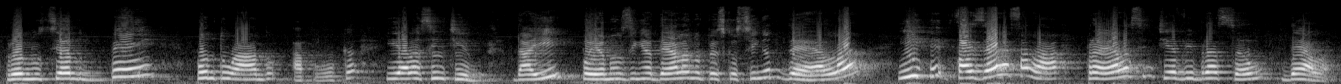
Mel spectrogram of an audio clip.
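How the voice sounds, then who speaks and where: High-voiced Brazilian woman teaching parents. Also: expressive, dark tone. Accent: Brazilian Portuguese. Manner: patient, explanatory, models words slowly and clearly. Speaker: literacy teacher advising parents. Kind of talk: instructional talk to parents.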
